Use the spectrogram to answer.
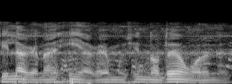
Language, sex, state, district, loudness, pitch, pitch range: Chakma, female, Tripura, Dhalai, -18 LUFS, 110 Hz, 105-120 Hz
